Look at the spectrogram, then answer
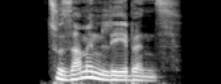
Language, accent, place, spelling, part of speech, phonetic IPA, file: German, Germany, Berlin, Zusammenlebens, noun, [t͡suˈzamənˌleːbn̩s], De-Zusammenlebens.ogg
- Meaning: genitive singular of Zusammenleben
